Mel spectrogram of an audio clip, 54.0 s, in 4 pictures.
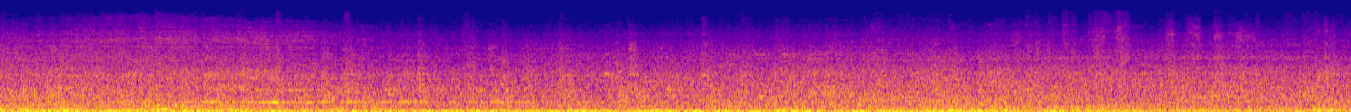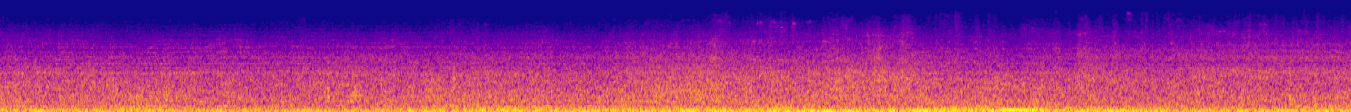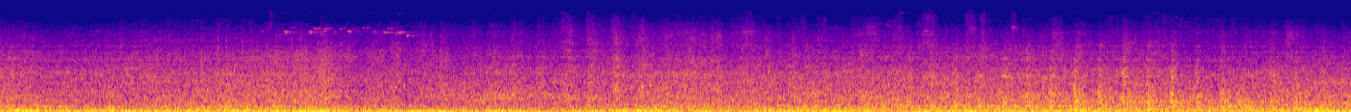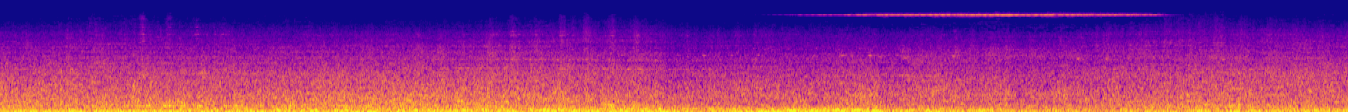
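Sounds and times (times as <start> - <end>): train wheels rumbling and clicking: 0.0 - 54.0
high-pitched squeal: 48.2 - 52.4.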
